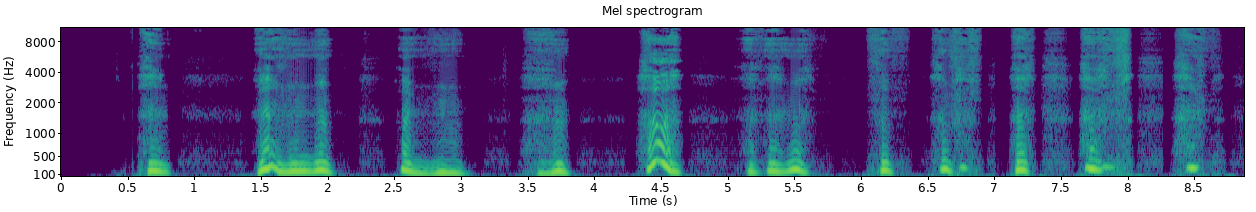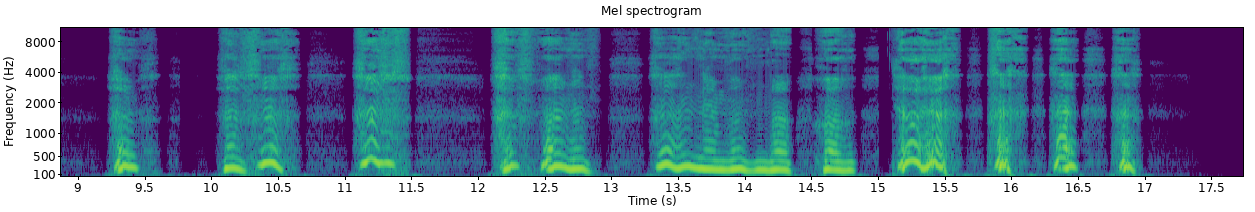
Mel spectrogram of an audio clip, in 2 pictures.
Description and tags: Human Male Crazy Mumbles 1
Had a friend mumble.
crazy, human, male, mumble, noises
